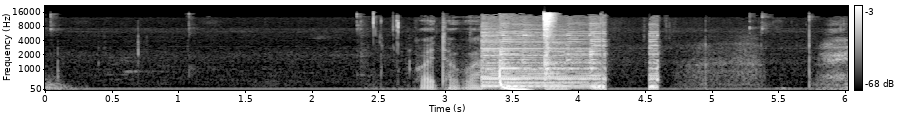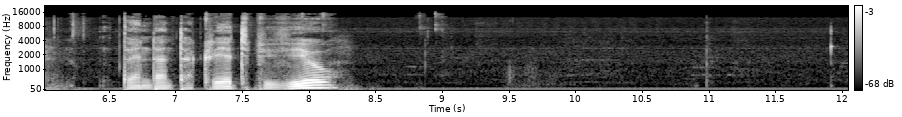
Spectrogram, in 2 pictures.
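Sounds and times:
person speaking: 2.6s - 4.0s.

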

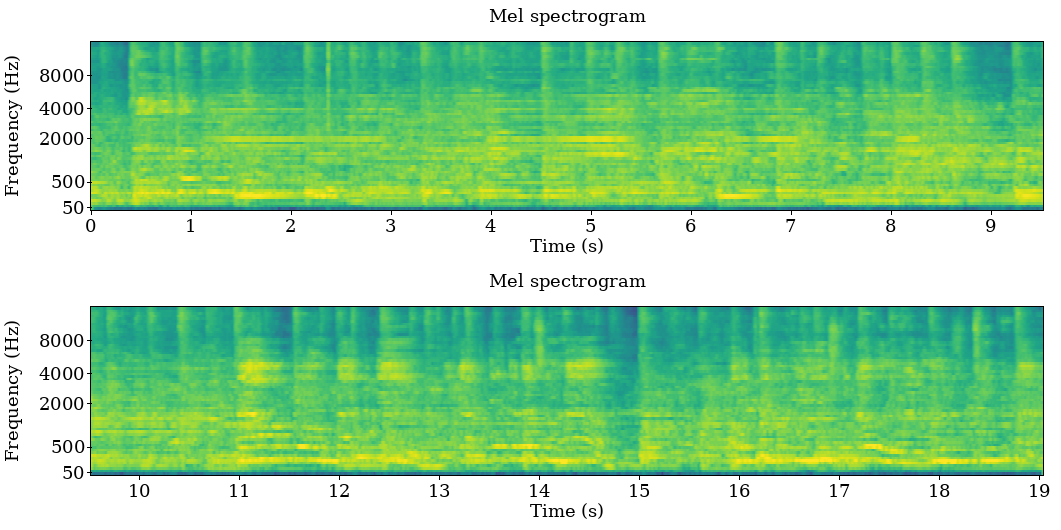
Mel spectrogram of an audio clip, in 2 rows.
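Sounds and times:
harmonica playing lead notes: 0.0s - 19.0s
strummed electric guitar: 0.0s - 19.0s.

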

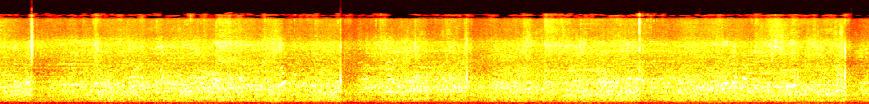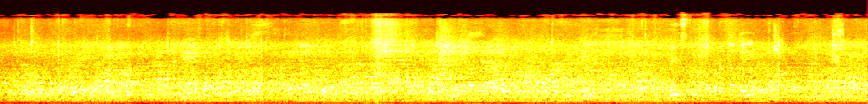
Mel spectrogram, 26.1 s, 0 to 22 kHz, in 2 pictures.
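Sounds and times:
crowd murmur in large hall: 0.0s - 26.0s.

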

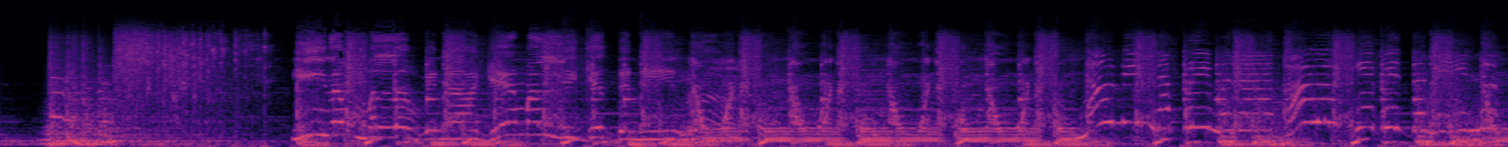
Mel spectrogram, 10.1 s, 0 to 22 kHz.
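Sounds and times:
person singing: 2.0s - 10.0s.

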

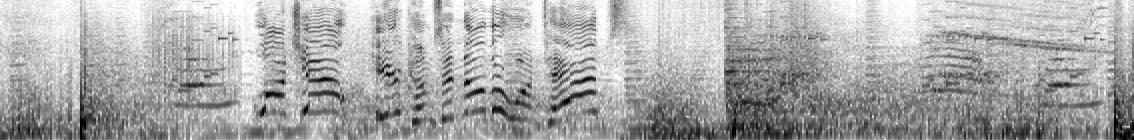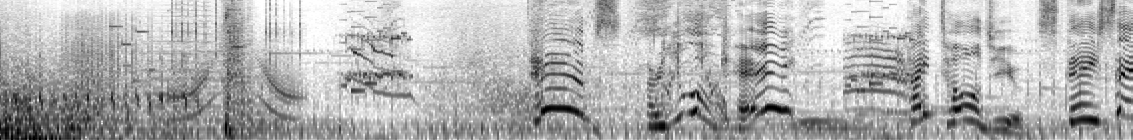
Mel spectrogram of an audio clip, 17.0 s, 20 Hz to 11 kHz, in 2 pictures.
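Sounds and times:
firework bang: 0.0s - 1.3s, 4.8s - 6.5s, 7.4s - 9.4s
crackling: 0.0s - 11.0s
background music: 0.0s - 17.0s.

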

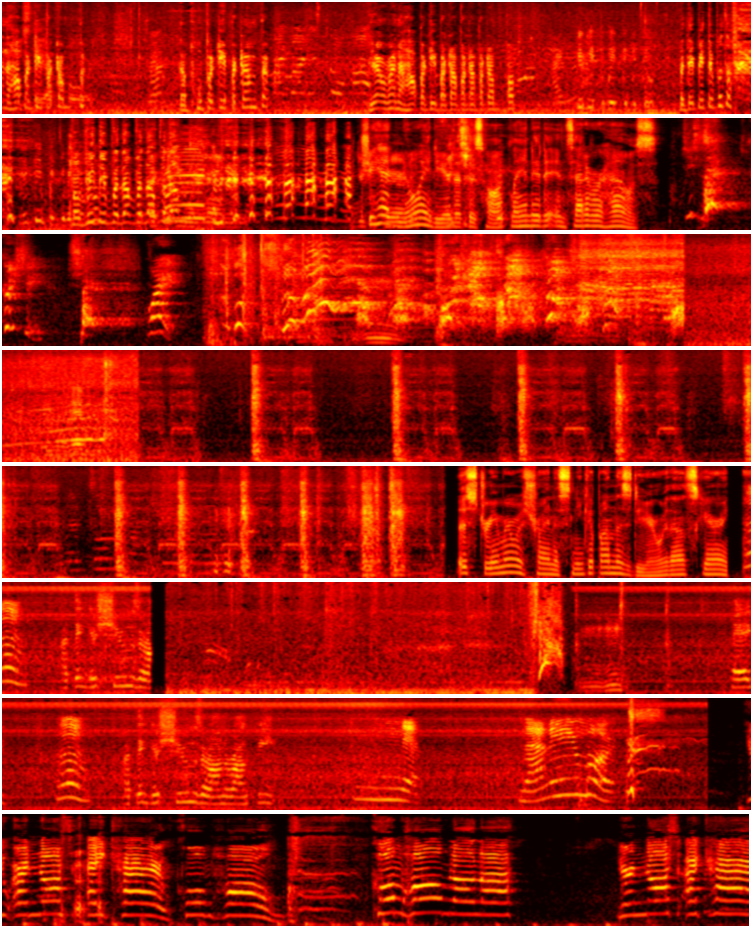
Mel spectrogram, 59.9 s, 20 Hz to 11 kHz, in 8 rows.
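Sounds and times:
low rumble of outdoor noise: 0.0s - 17.0s, 19.6s - 26.4s, 34.1s - 59.9s
small dog barking: 14.4s - 15.0s, 15.7s - 16.4s, 18.4s - 21.8s.

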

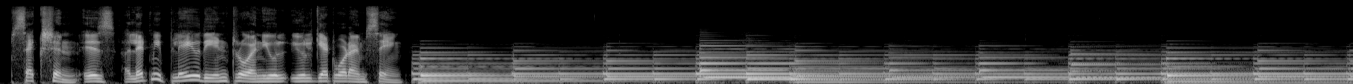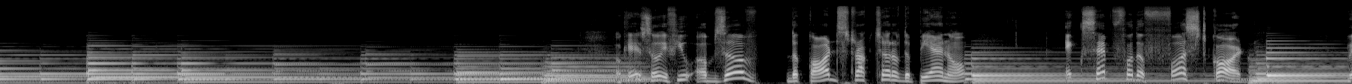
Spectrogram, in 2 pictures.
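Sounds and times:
digital piano ballad chords: 4.1s - 20.3s, 23.2s - 27.0s.

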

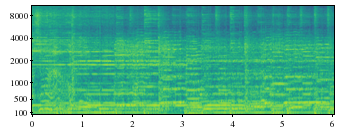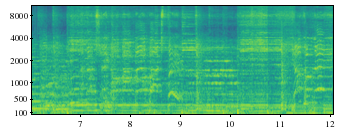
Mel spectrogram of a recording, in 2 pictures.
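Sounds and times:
electric guitar: 0.0s - 12.0s
live band playing instrumental: 0.0s - 12.0s.

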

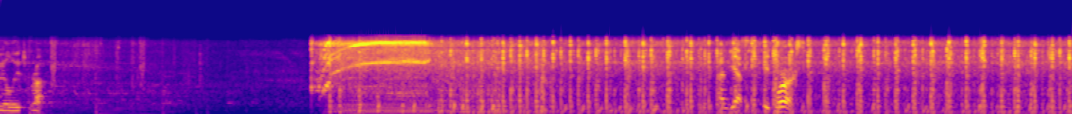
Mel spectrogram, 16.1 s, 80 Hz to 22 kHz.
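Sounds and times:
electric starter whine: 0.0s - 3.4s, 4.6s - 16.0s
model engine running unevenly: 4.8s - 16.0s.

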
